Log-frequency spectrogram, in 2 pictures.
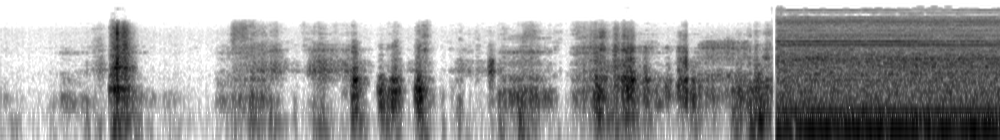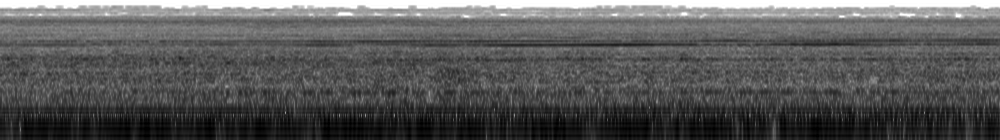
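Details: Washing machine spinning after replacing worn shock absorbers that had caused heavy vibration and noise: after some handling knocks, the drum settles into an even, steady spin with no thumping or rattling; running normally.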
